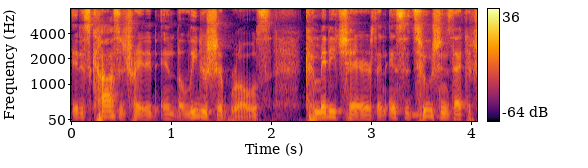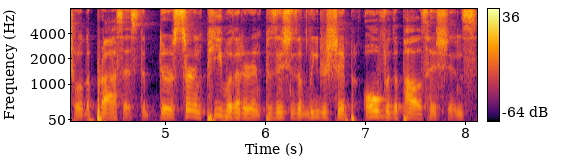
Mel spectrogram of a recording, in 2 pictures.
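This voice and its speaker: Talking at a very fast pace with hardly any pauses, a man with an American accent uses a medium pitch, a dark, mellow tone, lively intonation and big swings in loudness. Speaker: podcast host. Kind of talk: casual explainer monologue. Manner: halting, with self-corrections.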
